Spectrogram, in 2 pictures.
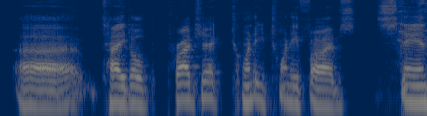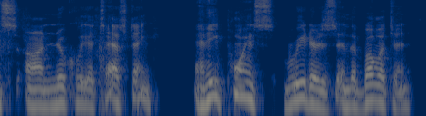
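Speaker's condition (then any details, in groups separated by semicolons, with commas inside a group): No condition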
